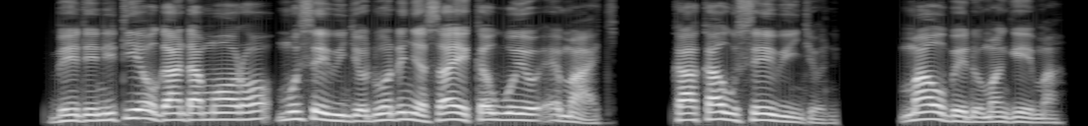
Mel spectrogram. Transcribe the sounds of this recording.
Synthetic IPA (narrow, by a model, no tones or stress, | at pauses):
bendenitjeɔɡandamɔɾɔmosewiɲd͡ʒodwondeɲasajekawojoʔɛma̰t͡ʃ | kakausewiɲd͡ʒo̰ni | maobedomaŋɡɪma̰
